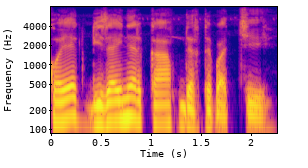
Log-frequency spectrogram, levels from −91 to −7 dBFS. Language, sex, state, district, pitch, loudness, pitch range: Bengali, male, Assam, Hailakandi, 120 Hz, -15 LUFS, 100-135 Hz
